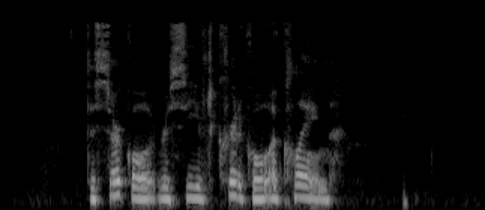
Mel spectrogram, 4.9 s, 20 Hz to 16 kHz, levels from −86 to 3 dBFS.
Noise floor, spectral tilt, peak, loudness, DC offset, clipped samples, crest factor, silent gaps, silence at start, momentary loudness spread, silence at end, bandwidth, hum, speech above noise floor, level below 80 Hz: -82 dBFS; -7 dB/octave; -22 dBFS; -37 LUFS; under 0.1%; under 0.1%; 18 dB; none; 0.85 s; 7 LU; 0.8 s; 11.5 kHz; none; 45 dB; -70 dBFS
